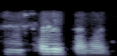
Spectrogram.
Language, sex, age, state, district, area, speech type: Kannada, male, 18-30, Karnataka, Chikkamagaluru, rural, conversation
